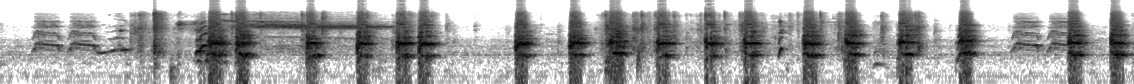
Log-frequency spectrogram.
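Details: A female German Shepherd, indoors on a kitchen floor, barks loudly at a Roboraptor robot toy. Sharp barks come in irregular bursts, with whirring, tonal mechanical toy noises early on.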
